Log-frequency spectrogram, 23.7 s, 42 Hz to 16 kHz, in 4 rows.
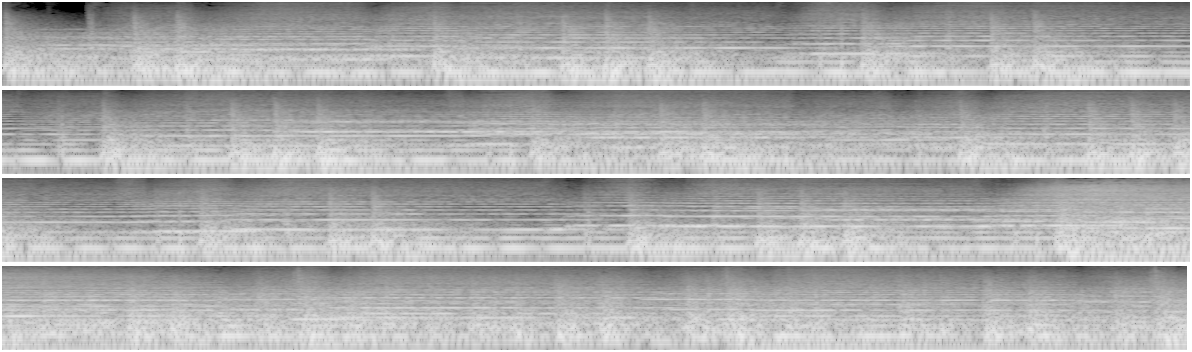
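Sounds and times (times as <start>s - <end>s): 
battle music: 0.0s - 23.7s.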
